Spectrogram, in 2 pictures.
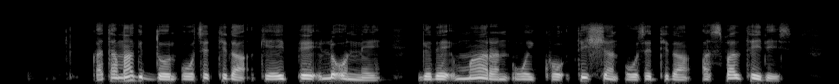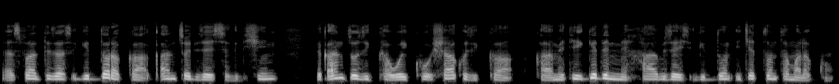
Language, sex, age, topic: Gamo, male, 25-35, government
